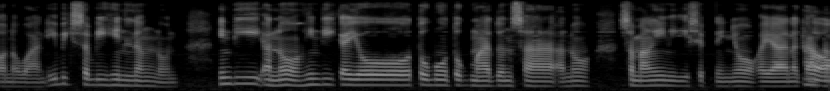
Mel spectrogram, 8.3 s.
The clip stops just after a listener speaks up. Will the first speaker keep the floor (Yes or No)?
No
